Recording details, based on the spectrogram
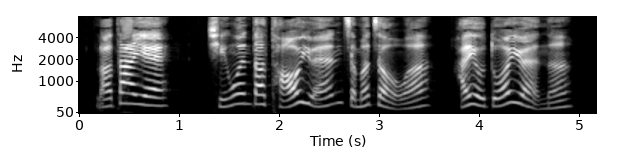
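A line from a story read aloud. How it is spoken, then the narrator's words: Calling out. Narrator (Chinese): 他喊道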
